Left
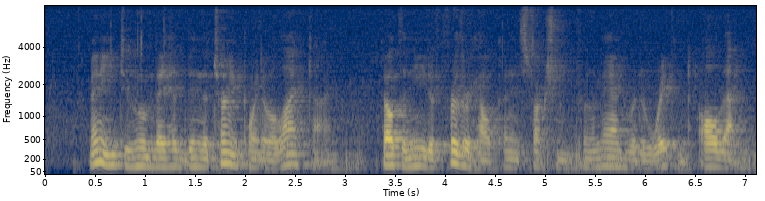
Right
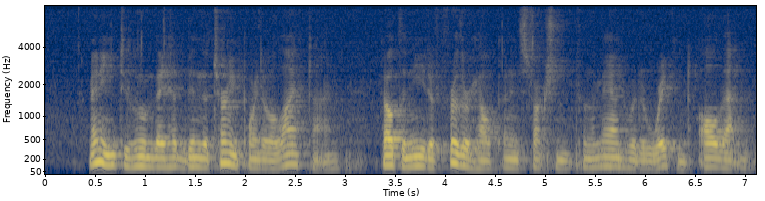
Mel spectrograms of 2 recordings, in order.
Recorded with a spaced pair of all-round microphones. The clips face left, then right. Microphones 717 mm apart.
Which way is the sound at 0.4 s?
50° right (ahead or behind).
